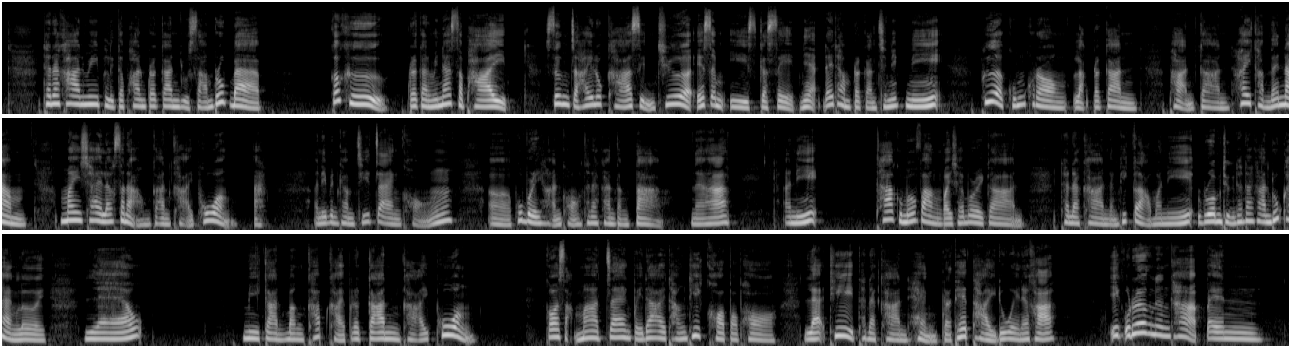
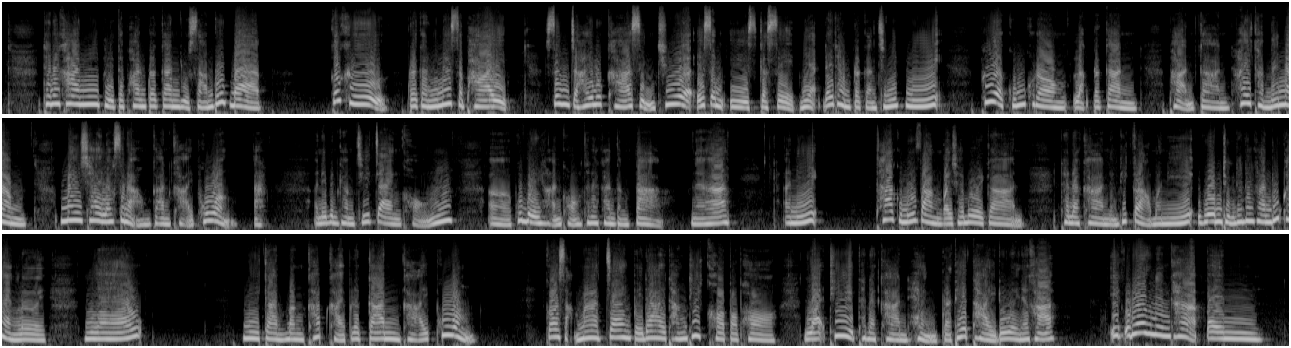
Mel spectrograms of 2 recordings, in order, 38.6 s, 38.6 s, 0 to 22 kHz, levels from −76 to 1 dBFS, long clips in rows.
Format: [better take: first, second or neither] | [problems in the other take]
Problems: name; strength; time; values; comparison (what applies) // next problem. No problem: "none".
first | distortion; heavy; 21% of the sound clipped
